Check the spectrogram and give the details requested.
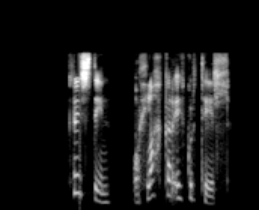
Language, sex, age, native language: Icelandic, female, 30-39, Icelandic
